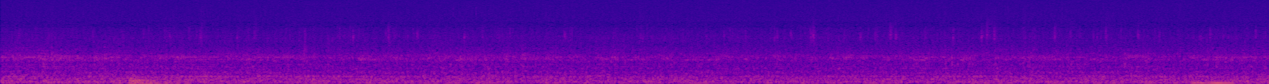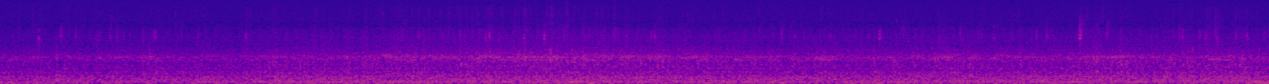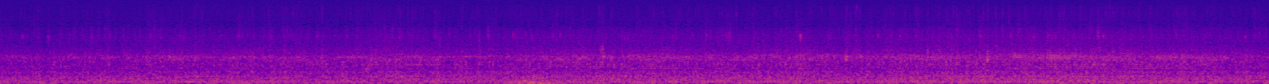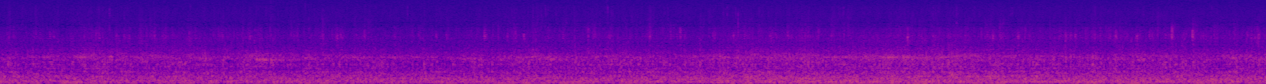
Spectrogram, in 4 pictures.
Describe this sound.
Medium room with some light rain outside the window. Minimal EQ applied.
